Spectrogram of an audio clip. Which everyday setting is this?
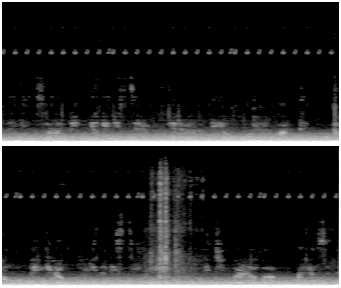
car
